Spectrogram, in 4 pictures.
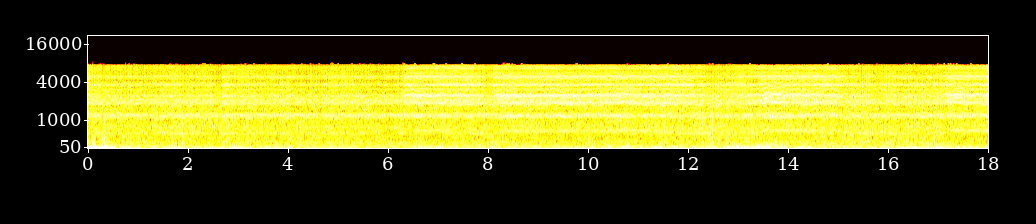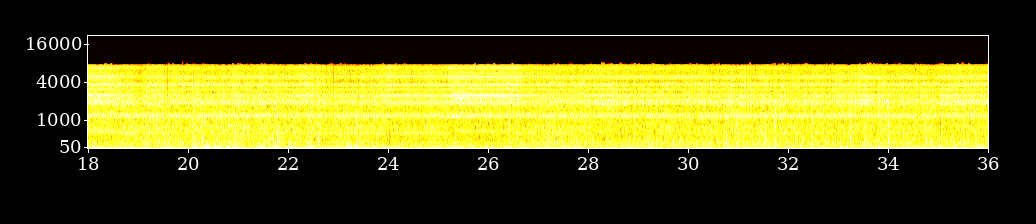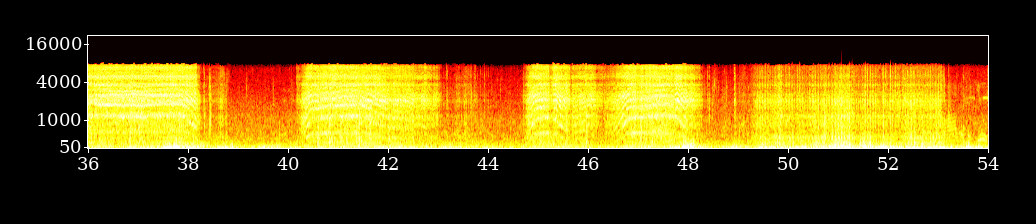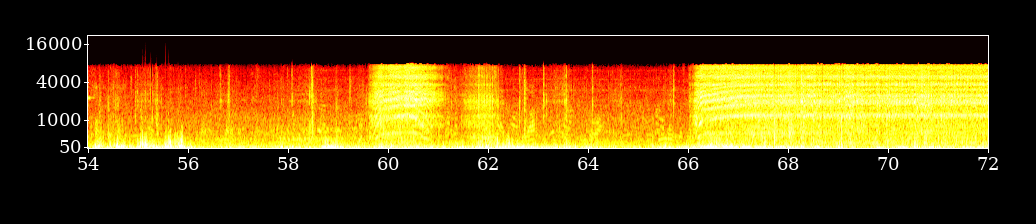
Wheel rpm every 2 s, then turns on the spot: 160, 160, 160, 160, 160, 160, 160, 160, 160, 160, 160, 160, 160, 160, 160, 160, 160, 160, 160, 20, 100, 60, 50, 90, 20, 40, 20, 0, 0, 10, 50, 10, 0, 110, 160, 160.
38-40 50-54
